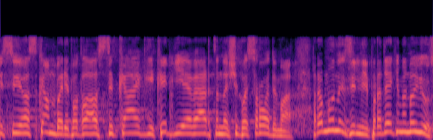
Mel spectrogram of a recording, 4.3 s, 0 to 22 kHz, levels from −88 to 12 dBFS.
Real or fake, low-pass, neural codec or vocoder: fake; 7.2 kHz; codec, 16 kHz, 4 kbps, X-Codec, HuBERT features, trained on general audio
